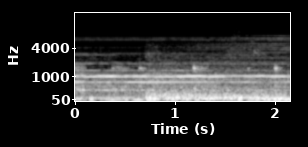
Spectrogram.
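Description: Background film score: long held notes over a low drone that swells about a third of the way in.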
